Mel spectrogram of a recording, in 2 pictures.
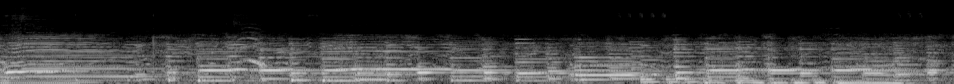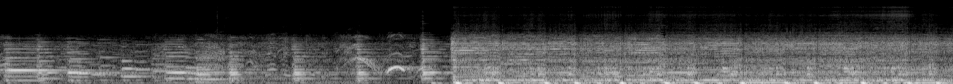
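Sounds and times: horn section: 0.0 - 1.3
electric bass: 0.0 - 1.6, 6.3 - 9.4, 14.0 - 19.0
guitar: 0.0 - 19.0
keyboard: 0.0 - 19.0
drums: 13.0 - 19.0.

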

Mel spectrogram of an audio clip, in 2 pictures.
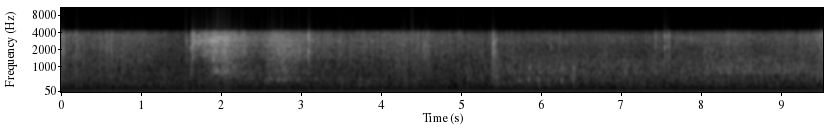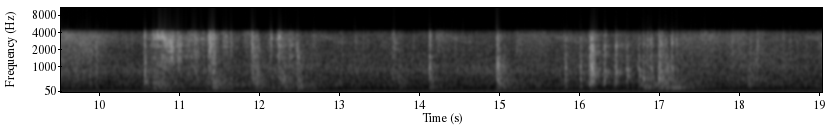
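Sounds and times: eggs sizzling in a frying pan: 0.0 - 7.2.

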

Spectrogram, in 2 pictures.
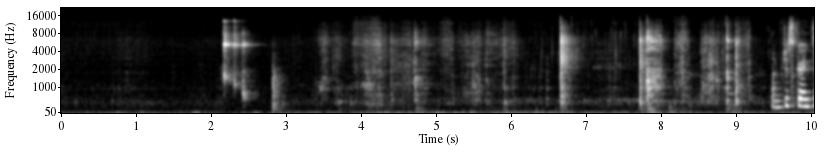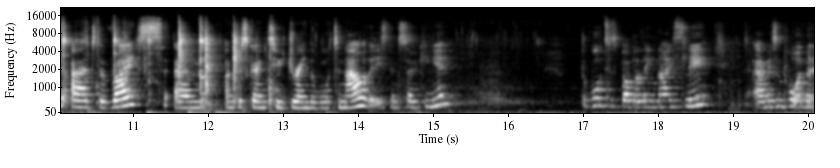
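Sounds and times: metal spoon scraping a pot: 3.4 - 13.2.

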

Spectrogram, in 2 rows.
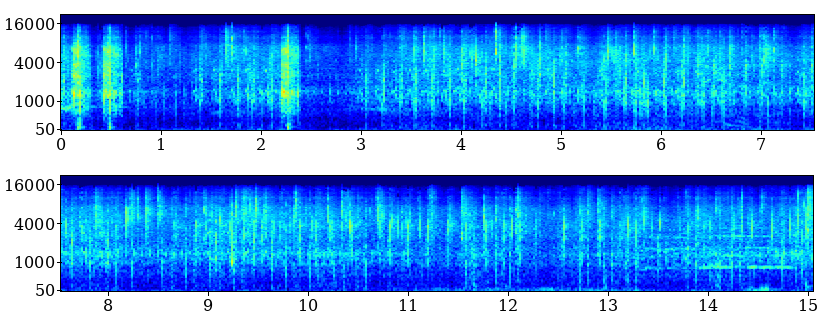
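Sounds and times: twigs snapping and clicking: 8.4 - 15.0.

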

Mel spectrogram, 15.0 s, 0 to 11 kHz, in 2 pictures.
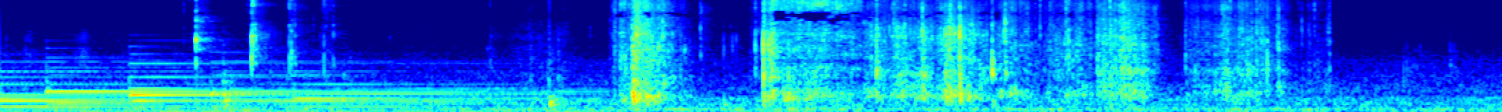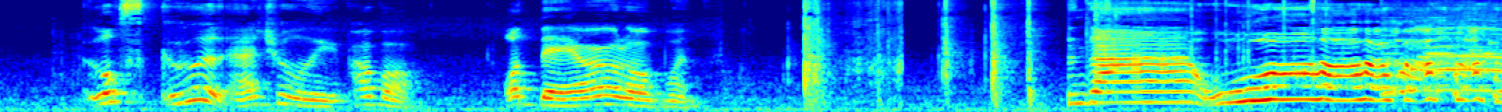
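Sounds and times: plastic bag crinkling: 3.1 - 6.7.

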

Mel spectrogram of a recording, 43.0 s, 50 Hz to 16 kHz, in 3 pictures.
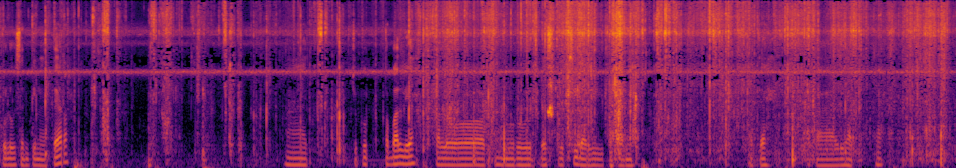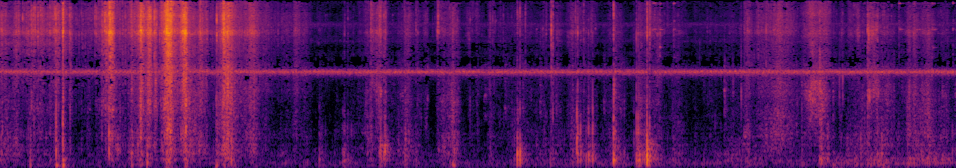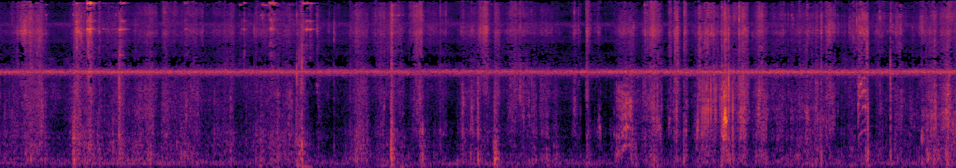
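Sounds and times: bag knocks and thumps: 0.0 - 18.3, 26.6 - 43.0
fabric bag rustling: 5.6 - 18.4, 25.6 - 43.0
fabric rustling and brushing: 25.6 - 37.4.

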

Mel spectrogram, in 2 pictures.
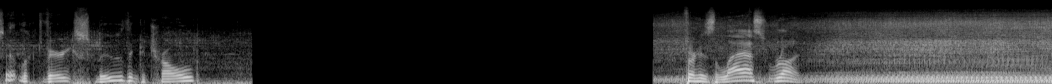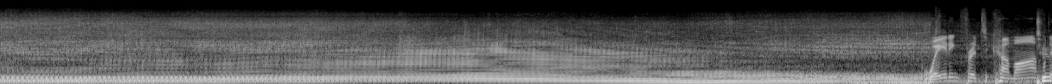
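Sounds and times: light aircraft engine droning: 6.6 - 21.0.

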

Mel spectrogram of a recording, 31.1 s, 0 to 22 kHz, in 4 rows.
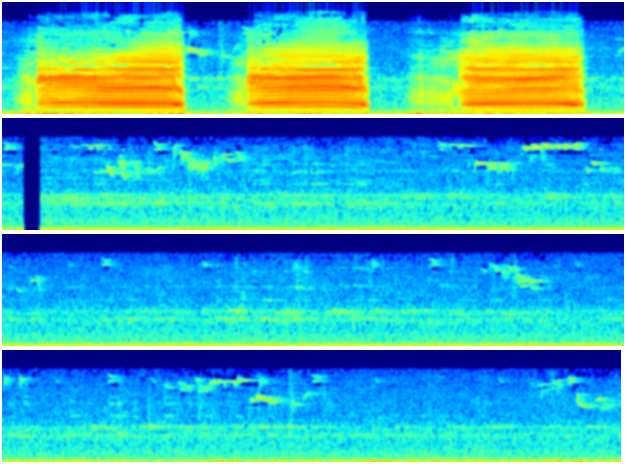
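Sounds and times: cow mooing: 0.2 - 7.3.

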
